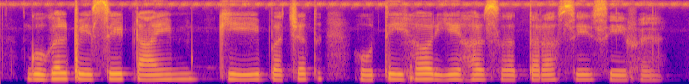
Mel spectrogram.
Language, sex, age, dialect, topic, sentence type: Hindi, female, 18-24, Hindustani Malvi Khadi Boli, banking, statement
